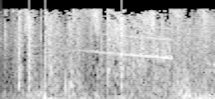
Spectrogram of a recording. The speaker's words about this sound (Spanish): ¡Pedazo de hierro y cuerpo que estamos recibiendo fuego desde los árboles en el punto cruz marcado! ¡Ametralladoras y cohetes!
